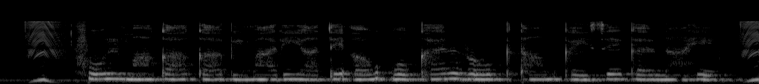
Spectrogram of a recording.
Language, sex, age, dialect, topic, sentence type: Chhattisgarhi, female, 18-24, Eastern, agriculture, statement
